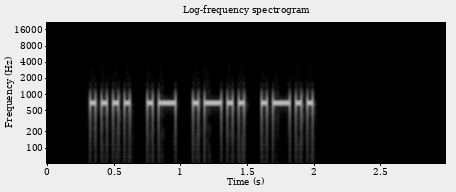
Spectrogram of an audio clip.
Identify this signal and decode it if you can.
Morse code, heard as a keyed tone, about 28 wpm, 700 Hz. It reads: HALL
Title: Four Letter Words - 28wpm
